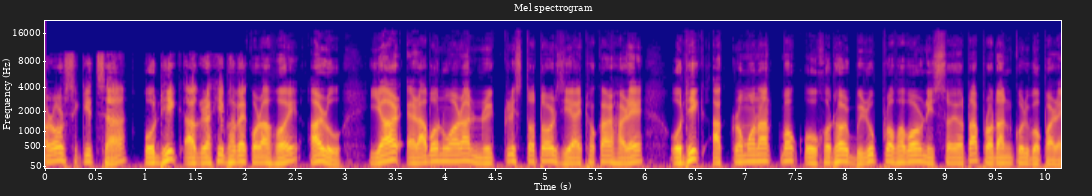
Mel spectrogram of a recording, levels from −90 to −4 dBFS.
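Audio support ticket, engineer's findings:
Dull, band-limited speech with stronger codec artefacts from 0.0 to 2.0 s; nothing above 9.7 kHz. Clean step up to fuller treble at 2.0 s, no gap. Component: adaptive streaming player. Adaptive stream starting at a low bitrate, consistent with AAC-LC around 32 kbit/s, switching to roughly 96 kbit/s once throughput was measured.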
